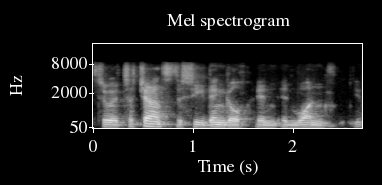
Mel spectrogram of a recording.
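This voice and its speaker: Speaking at a fairly quick pace, a man talks with a Scottish accent. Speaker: whiskey distiller. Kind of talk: interview. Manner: halting.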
